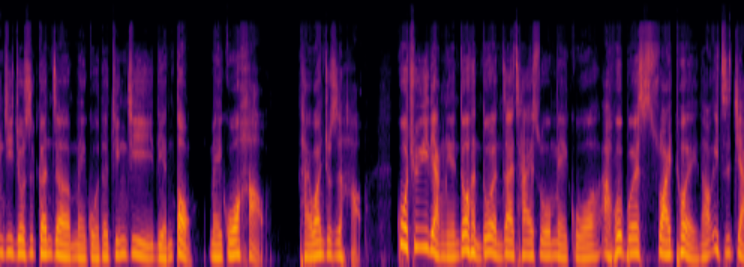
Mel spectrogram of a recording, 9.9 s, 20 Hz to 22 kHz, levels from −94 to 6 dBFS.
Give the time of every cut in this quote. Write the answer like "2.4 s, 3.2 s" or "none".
5.2 s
